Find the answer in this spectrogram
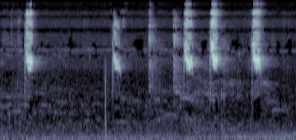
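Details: Weaver calling with five short, sharp, high chirps, isolated and spaced unevenly over a few seconds against a quiet background.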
